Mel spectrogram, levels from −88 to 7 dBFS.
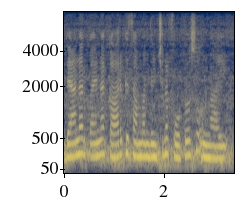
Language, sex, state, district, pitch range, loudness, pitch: Telugu, female, Telangana, Komaram Bheem, 200-235 Hz, -12 LUFS, 210 Hz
